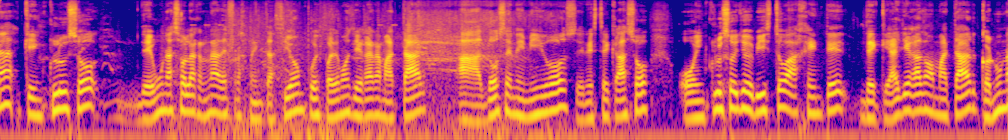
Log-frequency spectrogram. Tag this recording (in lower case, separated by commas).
speech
